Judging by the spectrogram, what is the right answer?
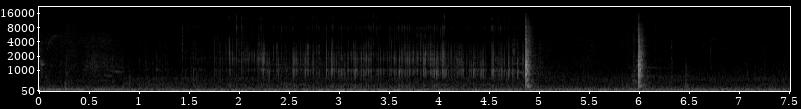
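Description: Two sharp knocks about a second apart, the loudest sounds here, over a low steady background rumble and faint clatter.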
